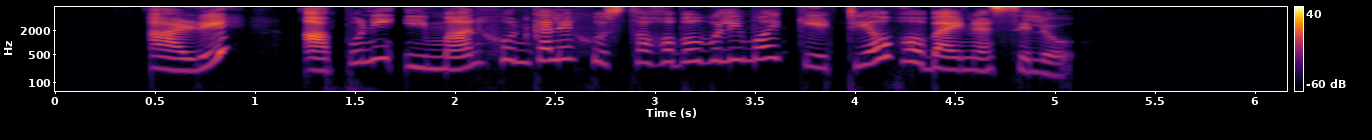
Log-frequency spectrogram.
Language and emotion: Assamese, surprised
